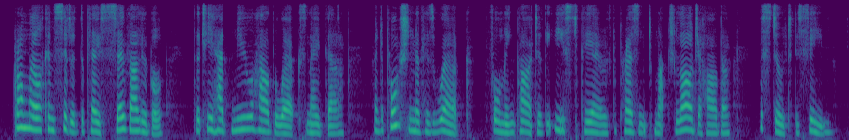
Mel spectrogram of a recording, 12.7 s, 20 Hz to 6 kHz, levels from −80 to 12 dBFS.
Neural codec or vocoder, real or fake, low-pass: codec, 24 kHz, 1 kbps, SNAC; fake; 5.4 kHz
